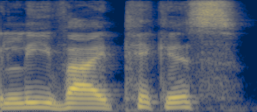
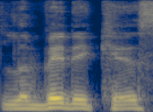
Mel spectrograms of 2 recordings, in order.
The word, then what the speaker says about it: Leviticus: know why I think it's funny to say Levi tickets or Livi tickets it's pronounced Leviticus or so I've been told and but I'm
